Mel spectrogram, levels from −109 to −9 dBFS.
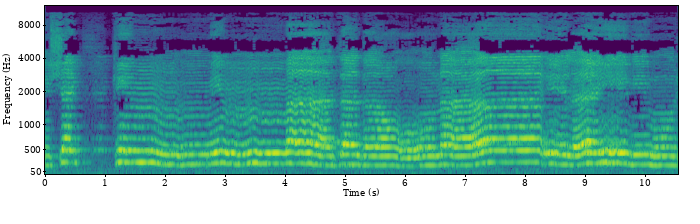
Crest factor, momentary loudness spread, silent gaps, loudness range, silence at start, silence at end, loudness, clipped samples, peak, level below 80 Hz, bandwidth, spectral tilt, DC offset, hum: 16 dB; 6 LU; none; 3 LU; 0 s; 0 s; -22 LUFS; under 0.1%; -6 dBFS; -60 dBFS; 10.5 kHz; -5 dB/octave; under 0.1%; none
